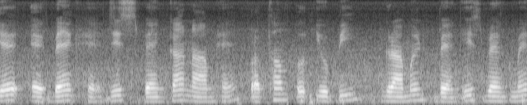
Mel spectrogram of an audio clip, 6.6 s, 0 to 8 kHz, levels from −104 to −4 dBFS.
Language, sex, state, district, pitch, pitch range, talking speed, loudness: Hindi, male, Uttar Pradesh, Jyotiba Phule Nagar, 135 Hz, 125-150 Hz, 165 wpm, -19 LUFS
